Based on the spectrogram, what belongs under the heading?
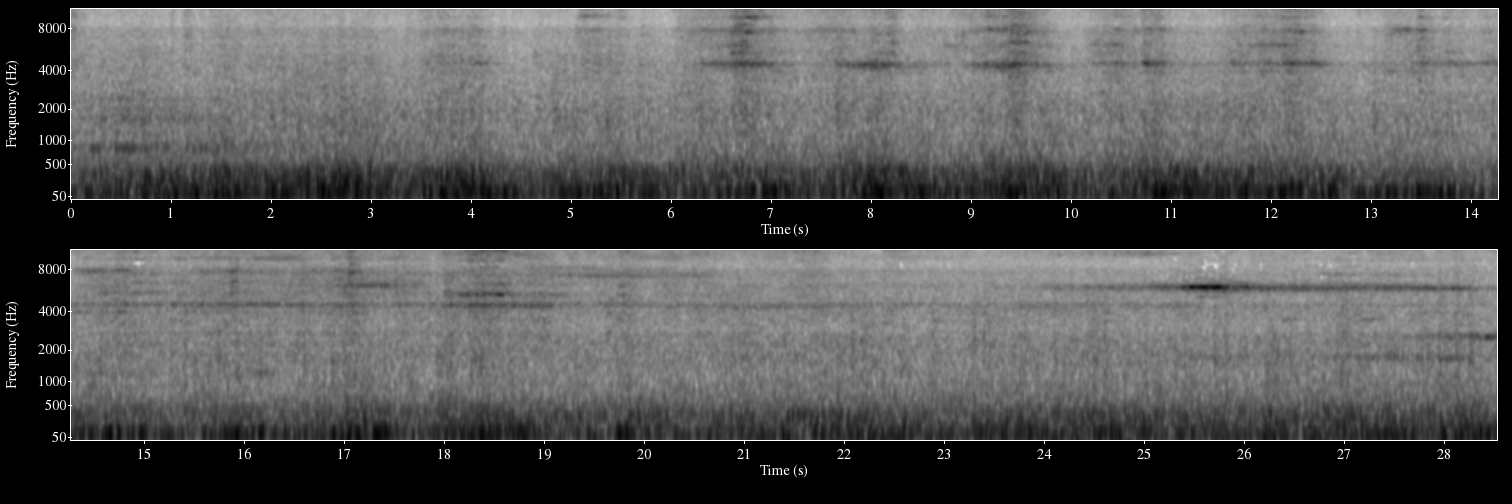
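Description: Freight train rolling over a railroad bridge overhead: a steady low rumble from the passing cars, with high-pitched wheel squeals that come and go.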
